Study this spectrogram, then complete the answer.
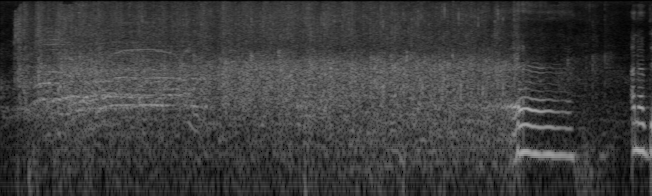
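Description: A large audience cheers and applauds loudly in a big hall.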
